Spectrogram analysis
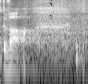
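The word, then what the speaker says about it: דבר: the Holy of Holies can be called the Devere and remember we've talked about how Hebrew uses consonants only and then you sort of append of the vowels to it to make it a pronounceable word well Devere if you take away the vowels there's something DVR inning in English letters if you if you append a a to the division becomes devar which means to talk to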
